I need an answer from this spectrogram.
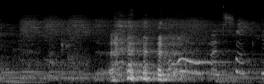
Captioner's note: laughing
